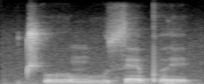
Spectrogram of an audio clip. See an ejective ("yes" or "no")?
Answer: yes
